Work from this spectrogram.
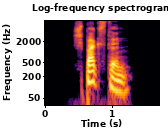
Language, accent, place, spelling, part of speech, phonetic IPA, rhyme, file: German, Germany, Berlin, spacksten, adjective, [ˈʃpakstn̩], -akstn̩, De-spacksten.ogg
- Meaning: 1. superlative degree of spack 2. inflection of spack: strong genitive masculine/neuter singular superlative degree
